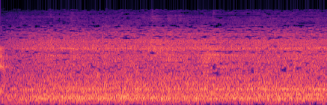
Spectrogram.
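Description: Steady machinery noise of a running poultry processing line: the overhead shackle conveyor and processing machines giving an even, unbroken whir and hiss.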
